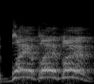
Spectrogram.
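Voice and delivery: high loud blam blam; mock gunshots. Gunman in Parliament fires, mock gunshot blams. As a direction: bark out fake gunfire.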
